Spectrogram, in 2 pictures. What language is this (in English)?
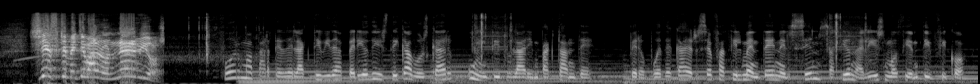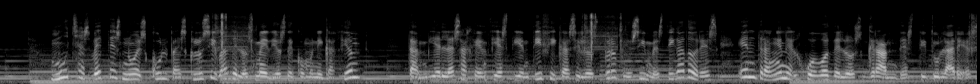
Spanish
